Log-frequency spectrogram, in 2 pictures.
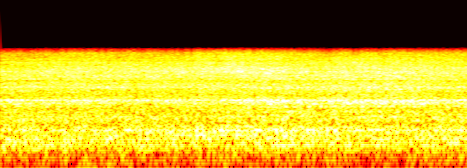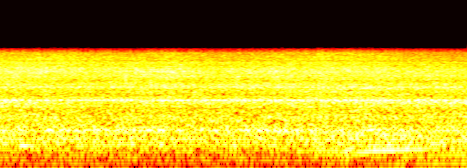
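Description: Rain falling steadily on a flooded street and sidewalk: an even hiss of drops splashing into standing water.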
